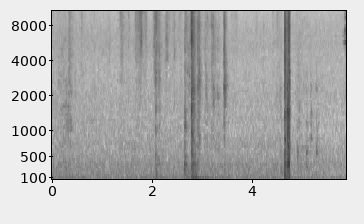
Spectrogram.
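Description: Wooden sticks knock and clatter close by.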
